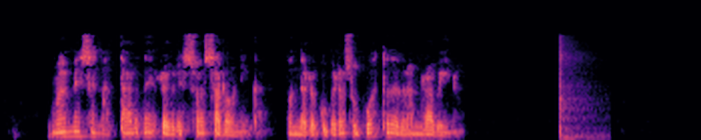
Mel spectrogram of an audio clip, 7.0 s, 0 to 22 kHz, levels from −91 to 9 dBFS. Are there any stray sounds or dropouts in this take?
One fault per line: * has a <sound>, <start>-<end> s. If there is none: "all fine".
* has a thud, 5.6-6.1 s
